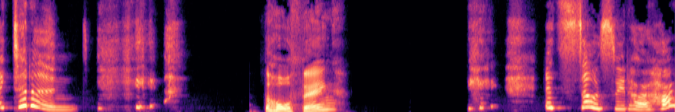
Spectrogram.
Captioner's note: giggling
